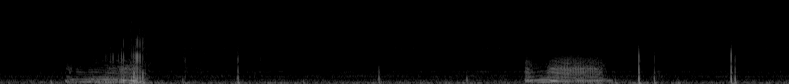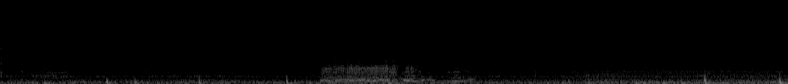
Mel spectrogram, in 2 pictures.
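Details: A sleeping puppy snoring: three soft, rasping, low breaths spaced several seconds apart, each a brief rumbling snore, over a quiet background hiss.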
